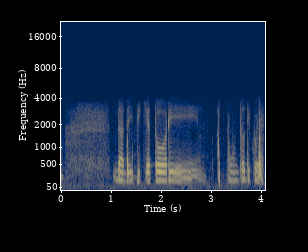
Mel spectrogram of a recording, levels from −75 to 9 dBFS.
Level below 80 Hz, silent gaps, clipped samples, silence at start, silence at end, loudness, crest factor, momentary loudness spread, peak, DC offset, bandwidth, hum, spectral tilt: -54 dBFS; none; under 0.1%; 0 s; 0.05 s; -21 LUFS; 22 dB; 21 LU; 0 dBFS; under 0.1%; 4.2 kHz; none; -9.5 dB/octave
